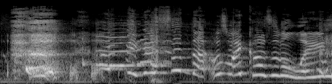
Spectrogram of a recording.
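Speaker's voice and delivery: high, laughing recollection. Real, not acted. Recalling what she texted, high and laughing. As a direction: remember it through giggles.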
